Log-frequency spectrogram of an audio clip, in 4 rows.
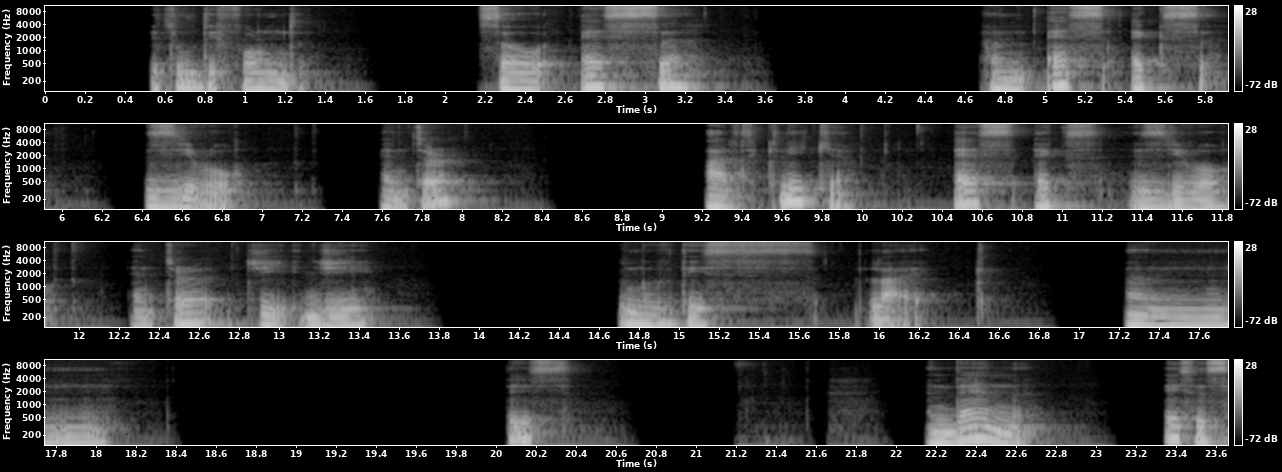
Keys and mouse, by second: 2.7 s, 5.0 s, 8.6 click, 9.3 alt+click, 10.6 s, 12.8 g, 22.6-23.6 drag.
